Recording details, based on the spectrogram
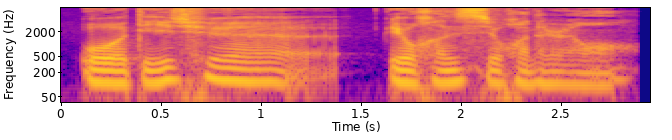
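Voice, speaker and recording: A man's voice: mid-range voice, mellow, husky. A man playing a young boyfriend in a romantic radio drama, speaking tenderly as he courts his sweetheart. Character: young boyfriend gently confessing his love.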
